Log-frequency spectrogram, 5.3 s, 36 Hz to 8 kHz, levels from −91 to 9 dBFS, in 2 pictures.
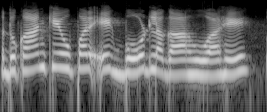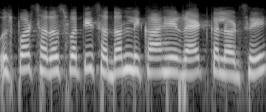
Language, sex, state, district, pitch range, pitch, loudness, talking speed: Hindi, female, Bihar, Gopalganj, 240-275 Hz, 255 Hz, -14 LUFS, 180 wpm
